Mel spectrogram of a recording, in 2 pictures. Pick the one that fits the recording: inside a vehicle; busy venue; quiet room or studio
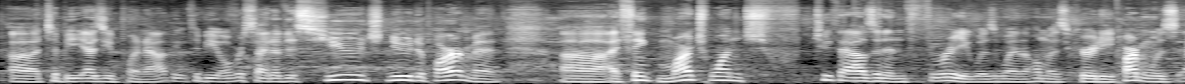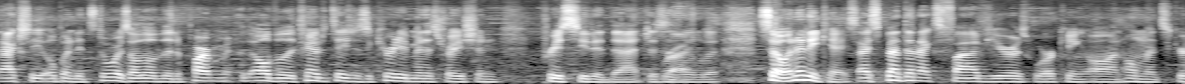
busy venue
